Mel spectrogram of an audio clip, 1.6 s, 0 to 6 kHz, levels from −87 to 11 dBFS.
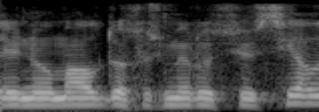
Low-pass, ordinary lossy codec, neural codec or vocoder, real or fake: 5.4 kHz; AAC, 32 kbps; none; real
